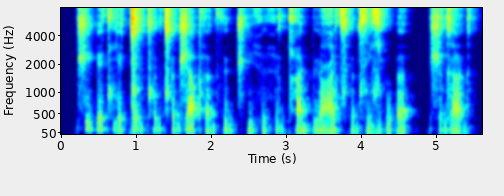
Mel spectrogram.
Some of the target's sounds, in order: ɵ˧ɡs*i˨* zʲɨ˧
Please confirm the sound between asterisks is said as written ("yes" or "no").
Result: yes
